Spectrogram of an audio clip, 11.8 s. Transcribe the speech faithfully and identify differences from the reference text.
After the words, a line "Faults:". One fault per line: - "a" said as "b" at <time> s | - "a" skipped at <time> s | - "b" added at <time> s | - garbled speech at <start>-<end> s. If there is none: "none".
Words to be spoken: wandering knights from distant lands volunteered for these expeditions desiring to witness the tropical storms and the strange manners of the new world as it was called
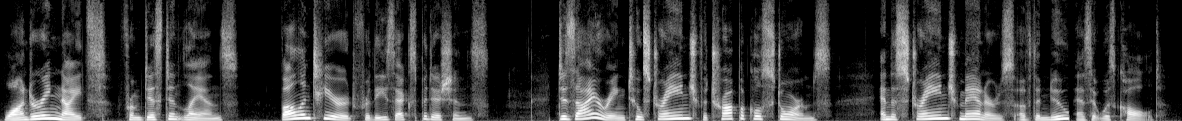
wandering knights from distant lands volunteered for these expeditions desiring to strange the tropical storms and the strange manners of the new as it was called
Faults:
- "witness" said as "strange" at 6.4 s
- "world" skipped at 10.7 s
